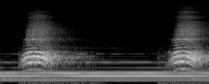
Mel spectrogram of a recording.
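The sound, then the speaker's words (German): Two loud, harsh raven caws, one near the start and another after a pause of over a second, ringing out over a steady tonal hum in the background. “denn schon tönte die laute Stimme der Rabenrätin Rosmarie wieder durch die klitzekleine windschiefe Hütte”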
